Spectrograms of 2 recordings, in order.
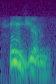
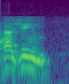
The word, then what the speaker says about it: Hajim: And, by the way, he said, Ed Hajim, not Hajim.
